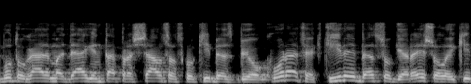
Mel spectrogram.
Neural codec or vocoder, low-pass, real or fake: none; 7.2 kHz; real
